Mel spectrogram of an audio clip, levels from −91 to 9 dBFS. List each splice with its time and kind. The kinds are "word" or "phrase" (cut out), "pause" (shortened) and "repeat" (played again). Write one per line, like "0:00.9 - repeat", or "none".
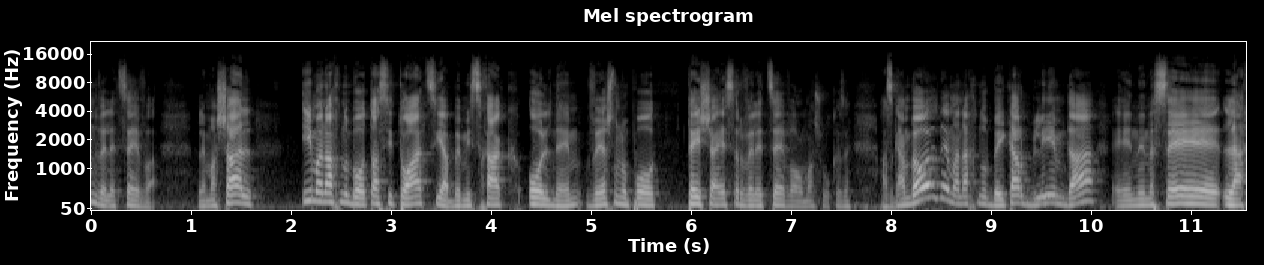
0:05.9 - pause
0:10.1 - pause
